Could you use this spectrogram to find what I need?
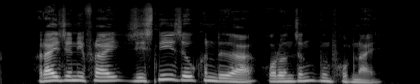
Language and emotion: Bodo, neutral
